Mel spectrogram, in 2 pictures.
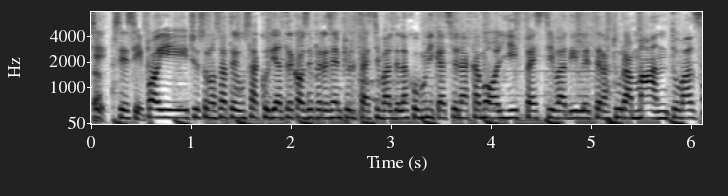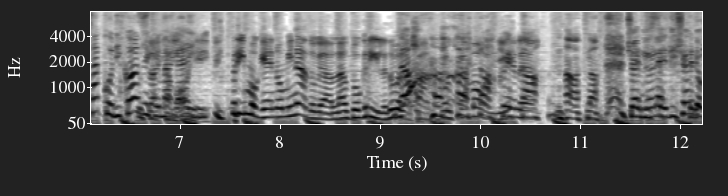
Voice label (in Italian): Radio; Deejay; RASSEGNA RADIO 2023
